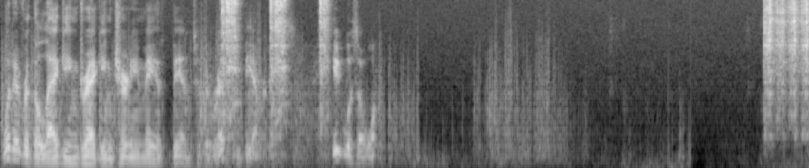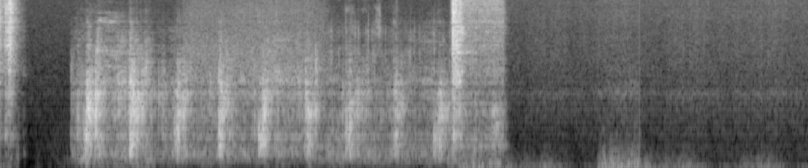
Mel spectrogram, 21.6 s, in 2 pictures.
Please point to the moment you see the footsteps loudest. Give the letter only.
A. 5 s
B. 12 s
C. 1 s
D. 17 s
B.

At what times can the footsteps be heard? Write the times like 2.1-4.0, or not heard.
11.7-16.9.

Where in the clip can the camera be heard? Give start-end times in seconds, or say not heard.
2.9-4.4, 10.2-11.0, 16.8-17.5.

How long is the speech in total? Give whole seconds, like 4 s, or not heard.
5 s.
